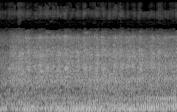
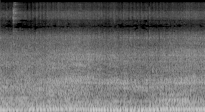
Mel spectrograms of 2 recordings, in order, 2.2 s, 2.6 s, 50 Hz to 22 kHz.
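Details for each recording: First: Yamaha NMAX 155 with good battery and speedometer lit: steady starter whirr that never catches, no firing pulses; cranks but won't start, with a bolt and cover found dropped inside the fuel tank. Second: Yamaha NMAX 155 scooter after fuel pump replacement (previously cranked on a good battery but wouldn't start): small single-cylinder engine idles steadily and evenly with no misses or stumbling; running normally again.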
